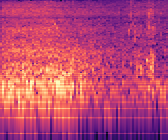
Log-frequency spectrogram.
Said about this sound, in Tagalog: Malalim, malaking alon, no?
